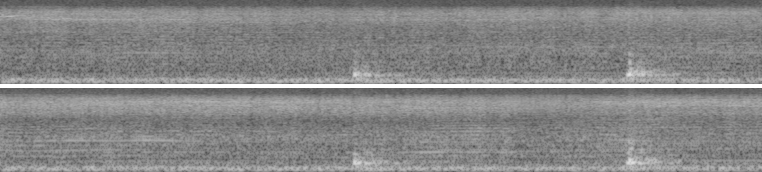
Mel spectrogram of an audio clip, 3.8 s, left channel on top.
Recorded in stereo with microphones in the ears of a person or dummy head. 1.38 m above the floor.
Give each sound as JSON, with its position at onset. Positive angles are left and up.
{"t": 1.8, "sound": "a whoosh", "side_deg": -10, "distance_m": 1.7}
